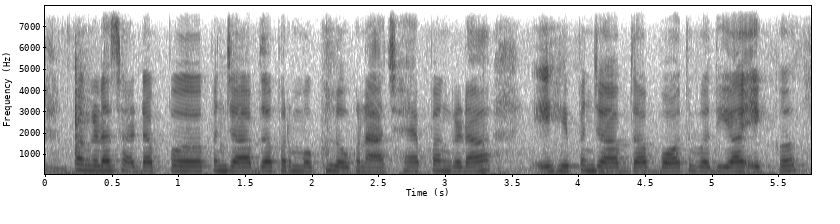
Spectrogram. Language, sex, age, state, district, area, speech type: Punjabi, female, 18-30, Punjab, Muktsar, urban, spontaneous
